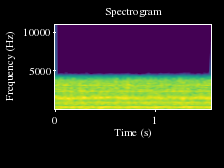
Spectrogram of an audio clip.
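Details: Samsung washer motor driven three-phase from a custom PC board as a 120 V 60 Hz generator, lighting a small 120 V lamp after long disuse, drawing 4.23 A: loud steady roar with even mid-pitched whine; running and generating normally.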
